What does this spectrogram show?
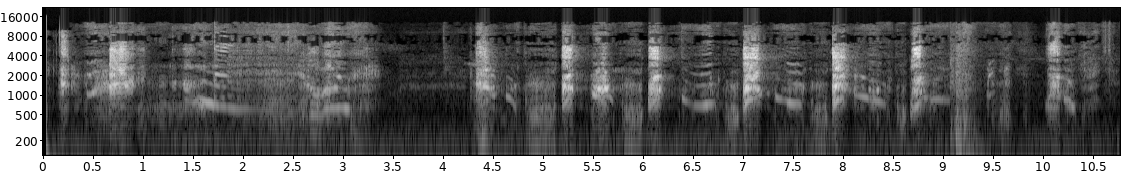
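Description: A pug gives a run of short, honking, donkey-like cries with a nasal, wheezy edge.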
